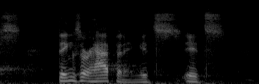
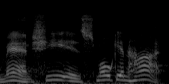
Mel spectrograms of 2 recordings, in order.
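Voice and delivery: inner thought; 4 semitones higher, 9 dB quieter, slower than usual. Retold or imitated. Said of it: "looking at his wife and thinking".

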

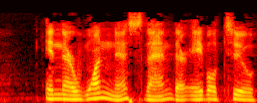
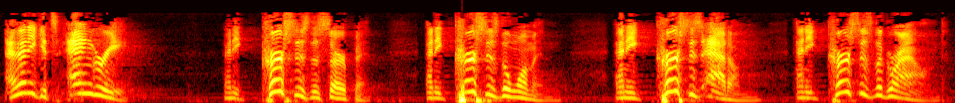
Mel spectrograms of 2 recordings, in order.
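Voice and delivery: much higher and louder, hammering each "curses"; rising fervor; 6 semitones higher, 10 dB louder than usual. Acted. Preacher telling the congregation God cursed all, loud.

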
